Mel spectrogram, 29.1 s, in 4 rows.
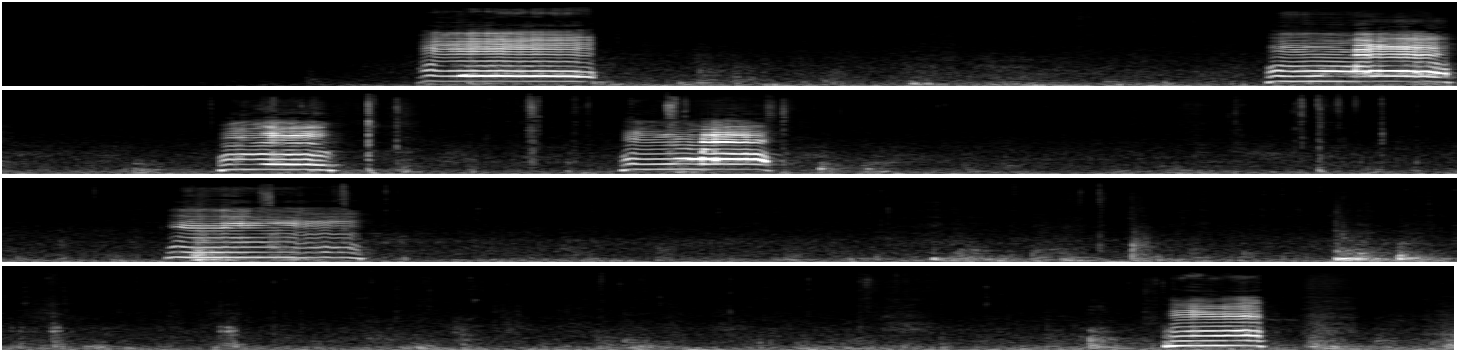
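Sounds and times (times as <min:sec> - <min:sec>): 
Anglo-Nubian goat bleating outdoors: 0:02.1 - 0:03.0, 0:06.3 - 0:07.3, 0:08.4 - 0:09.0, 0:10.4 - 0:11.2, 0:15.4 - 0:16.4, 0:27.6 - 0:28.3.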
